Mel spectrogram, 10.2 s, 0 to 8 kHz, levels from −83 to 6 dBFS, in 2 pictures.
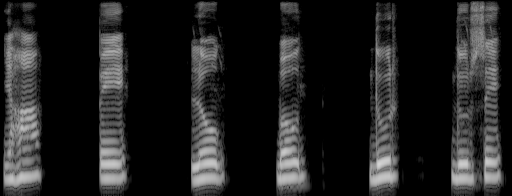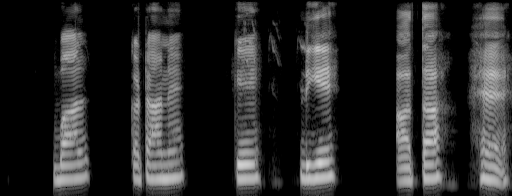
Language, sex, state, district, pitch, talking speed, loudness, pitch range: Hindi, male, Bihar, Jahanabad, 180 Hz, 75 wpm, -19 LUFS, 170-190 Hz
